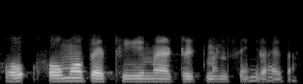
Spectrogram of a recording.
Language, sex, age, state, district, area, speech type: Hindi, male, 30-45, Madhya Pradesh, Betul, urban, conversation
